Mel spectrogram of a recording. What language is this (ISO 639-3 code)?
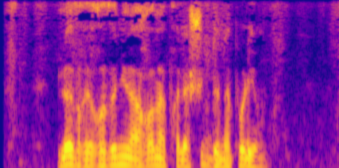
fra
